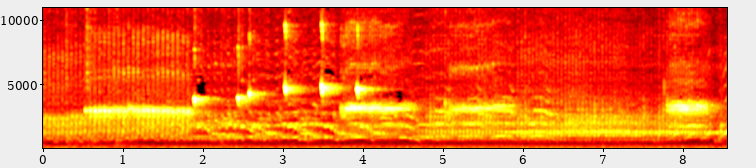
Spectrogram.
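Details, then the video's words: Waterslager canaries in song training: a held whistle, then sharp high chips and quick gurgling slurred phrases, followed by softer sustained tones and a closing rolled burst. "Modifying variables for the waterslager canaries on their song training."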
